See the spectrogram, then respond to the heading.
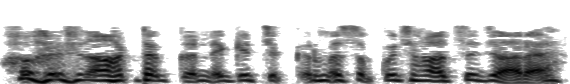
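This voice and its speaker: A woman's voice: a little high, expressive, moderate pace, slightly rough, no echo, lo-fi sound, full character voice. A woman voicing a whiny, hesitant young son-in-law in an exaggerated Hindi comedy cartoon. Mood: whining, frustrated.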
